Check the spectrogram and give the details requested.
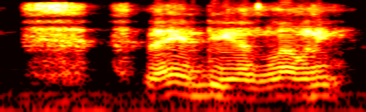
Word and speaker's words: Lona: Now they were pronounced Vandy and Loney.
